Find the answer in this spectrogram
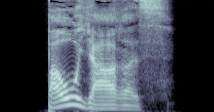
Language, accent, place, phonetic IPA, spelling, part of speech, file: German, Germany, Berlin, [ˈbaʊ̯ˌjaːʁəs], Baujahres, noun, De-Baujahres.ogg
- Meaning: genitive singular of Baujahr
